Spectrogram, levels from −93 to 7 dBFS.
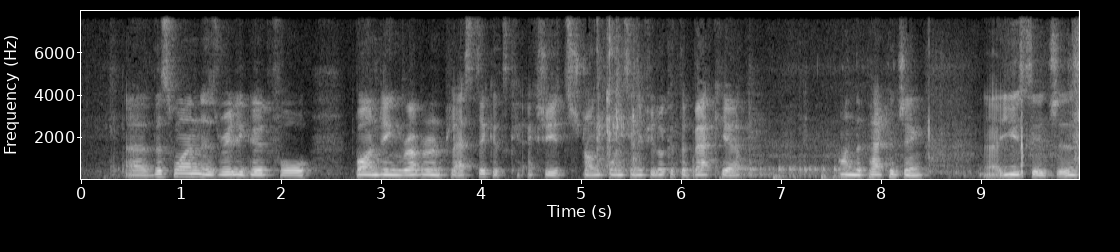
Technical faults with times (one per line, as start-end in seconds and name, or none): none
